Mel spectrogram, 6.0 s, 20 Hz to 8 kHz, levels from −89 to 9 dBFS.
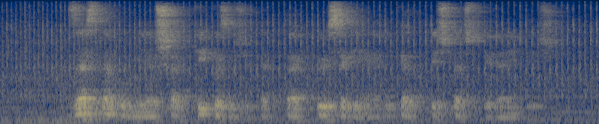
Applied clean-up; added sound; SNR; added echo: none; Engine; 12 dB; reverberation time 0.6 s.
